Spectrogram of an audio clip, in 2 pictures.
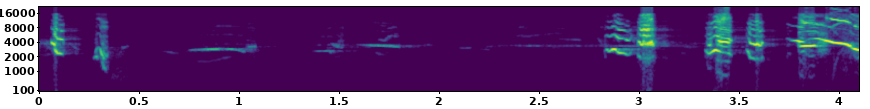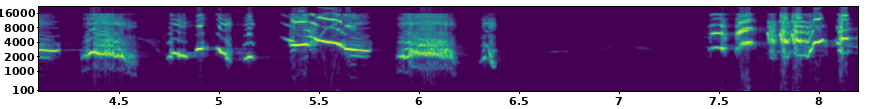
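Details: Oriental magpie-robin in gacor song, offered as a lure to start other magpie-robins singing: soft scattered whistles at first, then a dense loud stretch of varied chattering, slurred and buzzy phrases, and a final burst.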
